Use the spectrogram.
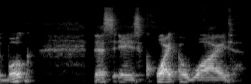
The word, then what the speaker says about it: Bug: from my understanding it's it's just spelt in english or in russian like bug so i pronounce it the book this is quite a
